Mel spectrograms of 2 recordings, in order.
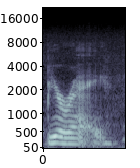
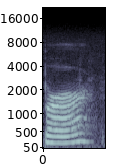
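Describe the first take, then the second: First: The word sounds like 'byoor'. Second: The word sounds like 'burr'. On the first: "they pronounce it Bure" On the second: "I think you pronounce it Burr"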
